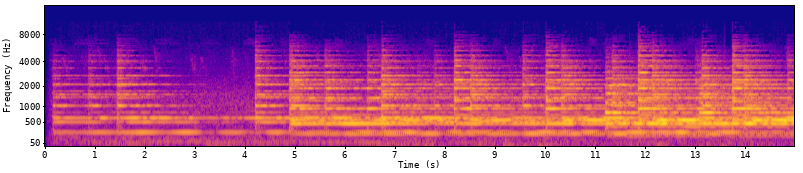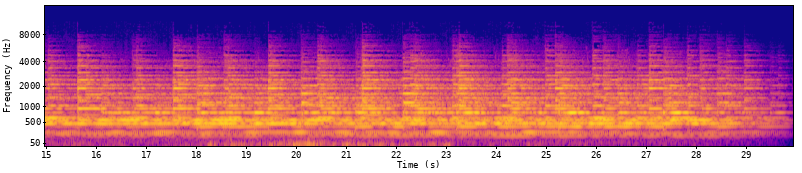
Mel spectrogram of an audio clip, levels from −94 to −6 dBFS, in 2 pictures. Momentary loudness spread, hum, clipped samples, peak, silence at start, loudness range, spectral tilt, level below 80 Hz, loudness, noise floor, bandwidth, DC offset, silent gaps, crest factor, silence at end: 14 LU; none; under 0.1%; -2 dBFS; 0.15 s; 8 LU; -3.5 dB/octave; -50 dBFS; -16 LUFS; -39 dBFS; 7.8 kHz; under 0.1%; none; 16 dB; 0.15 s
